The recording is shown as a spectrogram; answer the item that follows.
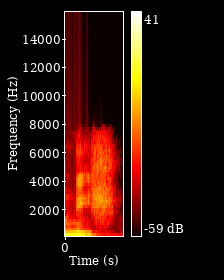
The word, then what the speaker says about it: niche: And what you said there about our terminology is the narrower your niche, the broader your appeal. Yeah. And you've kind of, and I know you guys pronounce it incorrectly, but the correct word, by the way, is niche.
